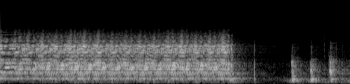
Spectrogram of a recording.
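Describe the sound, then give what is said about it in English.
A dense, droning passage cuts off abruptly, followed by a short click and then a few quick creaking, knocking sounds of a door being opened. No one speaks. “Oh, that door.”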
